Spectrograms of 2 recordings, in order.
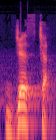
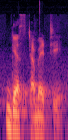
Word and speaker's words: gesture: guesta a kind Gest but that sound G is wrong in that word the g at the beginning of that word takes sound J just like in the word generator or general or gender if you like so you say gesture gesture a kind gesture not Gest got you Willis thank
